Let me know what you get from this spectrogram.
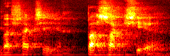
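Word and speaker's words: Beşiktaş: pronounce it okay so this is very simple actually we say bocce bash action I think it's the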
